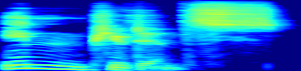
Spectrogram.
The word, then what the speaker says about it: impudence: strong as in impudence impudence okay impudence PE impudence not po Pew oh sorry PE impudence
